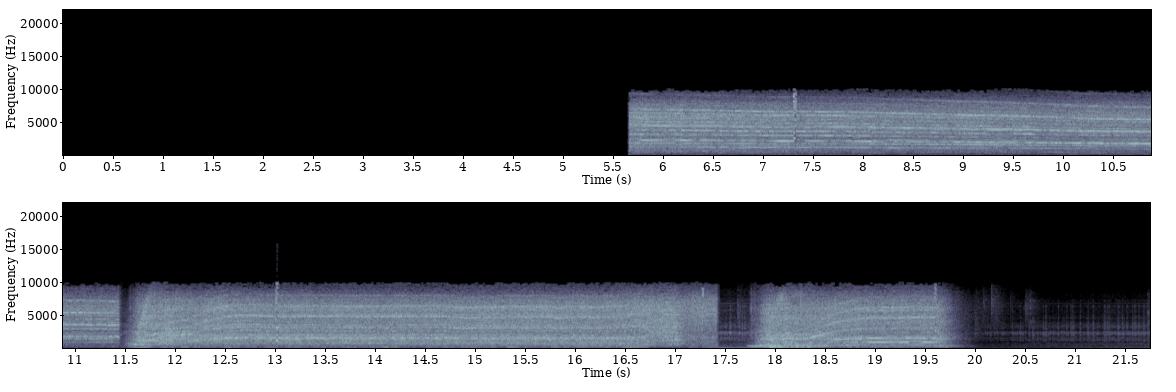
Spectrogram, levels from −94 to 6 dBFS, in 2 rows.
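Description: Damaged data in a compressed stream strikes at 7.30–7.35, 13.00–13.04, 17.26–17.30 and 19.58–19.62 s. Each time, the decoder loses frame sync and emits a brief glitch.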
